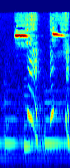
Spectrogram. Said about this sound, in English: Just look at this pretty dog.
